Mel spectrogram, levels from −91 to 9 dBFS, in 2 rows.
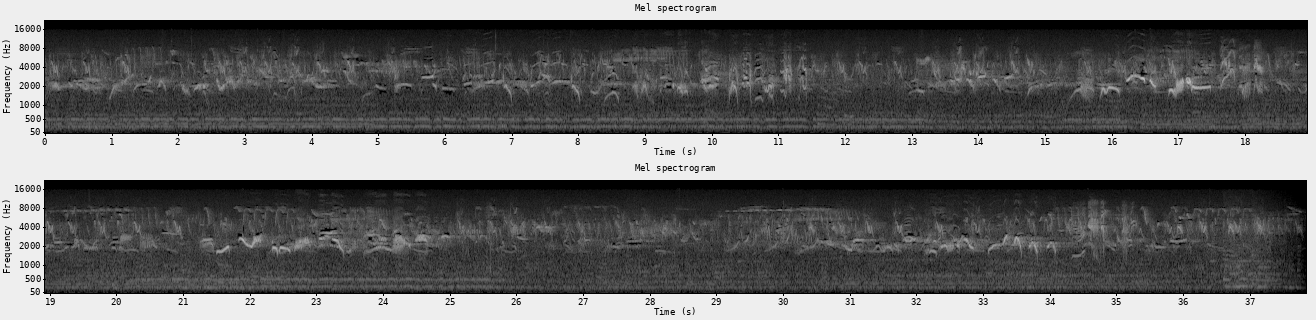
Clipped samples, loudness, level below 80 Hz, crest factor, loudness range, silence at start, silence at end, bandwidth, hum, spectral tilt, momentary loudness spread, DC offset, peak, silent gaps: under 0.1%; -31 LUFS; -84 dBFS; 24 dB; 12 LU; 0 s; 0.05 s; 16 kHz; none; 1 dB/octave; 13 LU; under 0.1%; -10 dBFS; none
